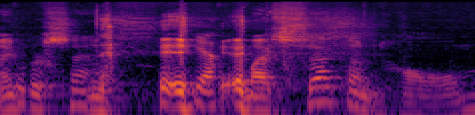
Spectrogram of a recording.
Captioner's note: laughing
